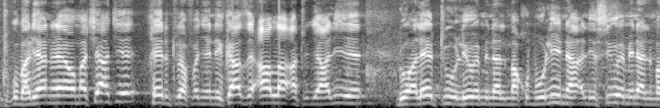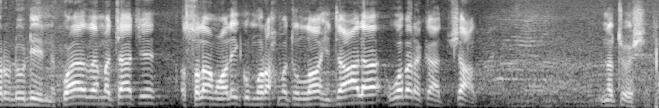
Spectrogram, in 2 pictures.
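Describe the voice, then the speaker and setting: The delivery has fairly even intonation at a moderate pace. Light background noise sits behind it. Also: man, high pitch for a man. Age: old. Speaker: mosque elder; sheikh giving a new-year address. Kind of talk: greeting address with supplication. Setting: mosque. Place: church. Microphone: lapel.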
